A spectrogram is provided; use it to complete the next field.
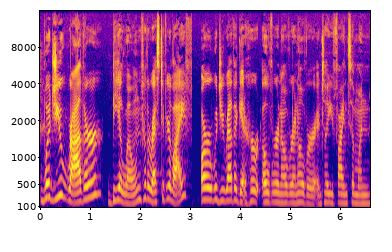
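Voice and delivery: put-on patronising, condescending, talking-down tone. Re-enacting what they told her, speaker replays their very condescending tone. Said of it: "And I told her in my very condescending tone".

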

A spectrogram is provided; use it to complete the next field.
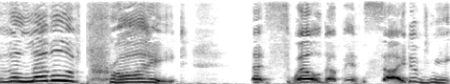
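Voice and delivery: tearful speech, crying through the words. Speaker addresses the other speaker about their book, crying while talking. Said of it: "I am seriously crying".

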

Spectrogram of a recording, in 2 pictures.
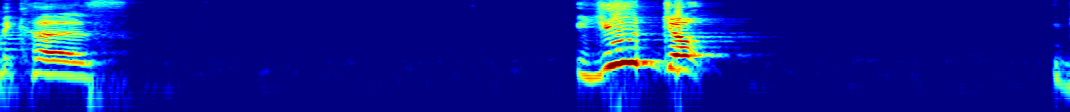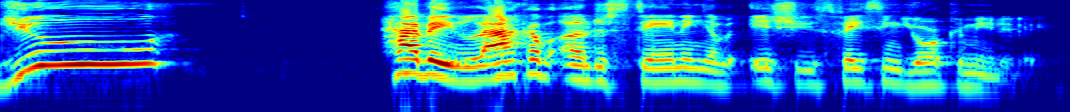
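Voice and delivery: furious. Criticizing a public figure's lack of understanding, angry. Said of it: "I am so angry right now".

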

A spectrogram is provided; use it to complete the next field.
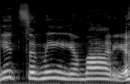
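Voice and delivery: slow, drawn-out, bad fake Italian accent. Speaker picturing Chris Pratt's casual movie dialogue, in a not-great fake Italian Mario accent. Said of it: "not great fake Italian accent".

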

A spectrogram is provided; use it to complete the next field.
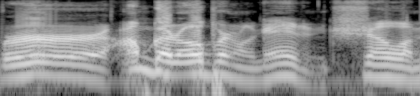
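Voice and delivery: loud, provoked, riled-up voice. Retelling how the taunted guard reacts: imitating a provoked guard. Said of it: "the guard's like".

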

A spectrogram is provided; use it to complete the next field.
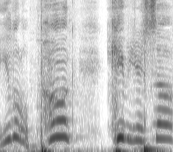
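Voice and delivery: very high-pitched, shrill yell. Retelling how a man without a mask yelled: imitating a man yelling. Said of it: "yelling at you".

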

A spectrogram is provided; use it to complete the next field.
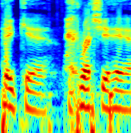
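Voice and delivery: put-on strong, thick New York accent. Quoting the food reviewer's sign-off line: Kujini's deep New York accent. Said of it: "every time he ends a video, he goes".

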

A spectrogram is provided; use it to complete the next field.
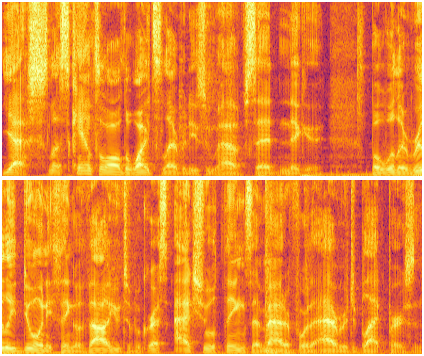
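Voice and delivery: ordinary delivery

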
